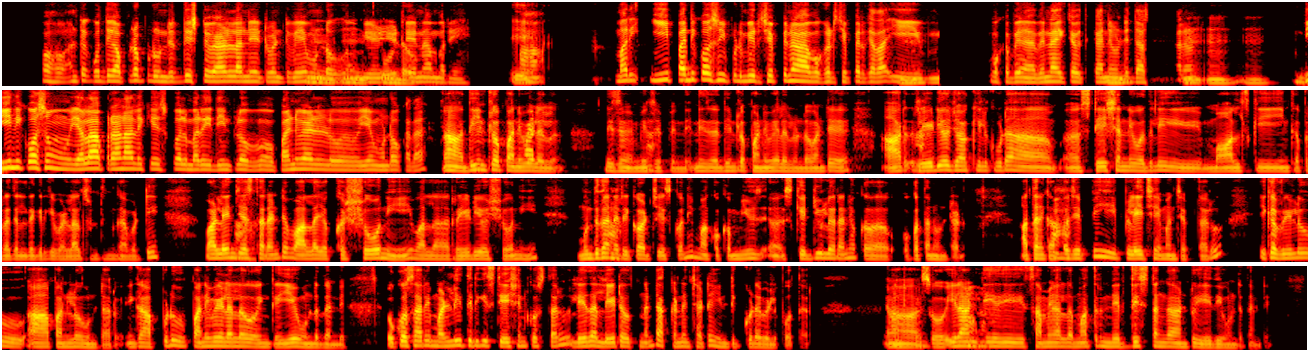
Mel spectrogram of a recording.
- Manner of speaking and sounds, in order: tapping; other background noise; unintelligible speech; in English: "స్టేషన్‌ని"; in English: "మాల్స్‌కీ"; in English: "షోని"; in English: "రేడియో షోని"; in English: "రికార్డ్"; in English: "స్కెడ్యూలర్"; in English: "ప్లే"; in English: "లేట్"; in English: "సో"
- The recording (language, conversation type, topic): Telugu, podcast, పని నుంచి ఫన్‌కి మారేటప్పుడు మీ దుస్తుల స్టైల్‌ను ఎలా మార్చుకుంటారు?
